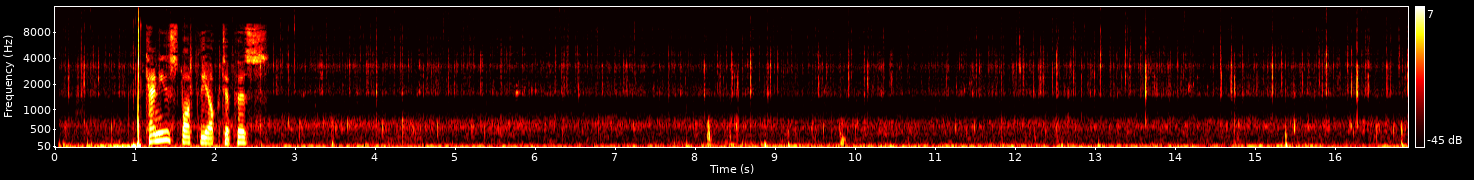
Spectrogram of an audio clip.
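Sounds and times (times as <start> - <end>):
sharp clicks and crackles: 0.1 - 16.9.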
